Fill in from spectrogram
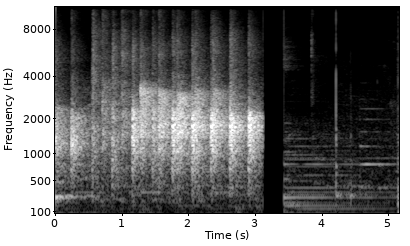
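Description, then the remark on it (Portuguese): A church audience claps steadily in praise of the Lord Jesus for about three seconds, dense overlapping hand claps with a rhythmic pulse, then it cuts off abruptly and a quieter, softer background with faint taps follows. “Que as palmas para o Senhor Jesus, amém?”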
